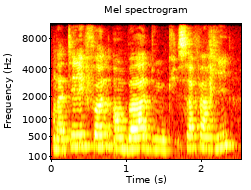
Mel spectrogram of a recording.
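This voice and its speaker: A woman's voice: fairly high pitch, steady tone, moderate pace, a bit bright. A young woman vlogging in a casual, rambling way, full of fillers and hesitations. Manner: chatty, rambling with many fillers. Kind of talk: casual chat. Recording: echoey room, from a distance, faint noise.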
